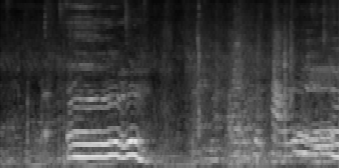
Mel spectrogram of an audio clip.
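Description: An elderly man speaks in a strained, drawn-out voice close by.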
